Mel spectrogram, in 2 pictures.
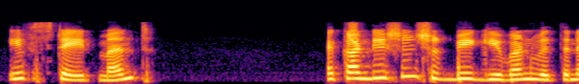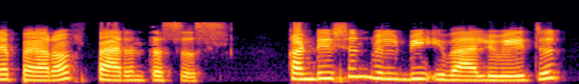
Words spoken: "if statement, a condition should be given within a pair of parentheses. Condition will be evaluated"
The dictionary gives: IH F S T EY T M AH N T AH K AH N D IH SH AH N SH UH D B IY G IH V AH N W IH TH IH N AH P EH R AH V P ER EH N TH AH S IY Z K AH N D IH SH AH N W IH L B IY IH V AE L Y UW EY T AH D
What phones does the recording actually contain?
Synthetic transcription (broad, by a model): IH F S T EY T M AH N T AH K AH N D IH SH AH N SH UH D B IY G IH V AH N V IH T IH N AH P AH R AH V P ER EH N T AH S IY S K AH N D IH SH AH N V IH L B IY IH V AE L Y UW EY T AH D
